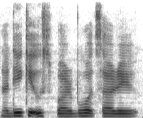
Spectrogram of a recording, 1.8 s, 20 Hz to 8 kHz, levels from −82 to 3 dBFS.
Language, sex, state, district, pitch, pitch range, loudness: Hindi, female, Arunachal Pradesh, Papum Pare, 180 Hz, 180-205 Hz, -15 LUFS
